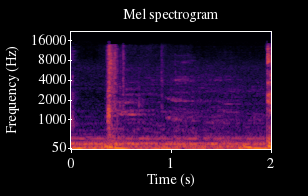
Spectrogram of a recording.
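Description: A steady, low, dark ambient drone from the background music bed, with a short hiss about half a second in.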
